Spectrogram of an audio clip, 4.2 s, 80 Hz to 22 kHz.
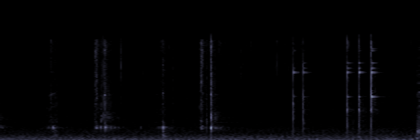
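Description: Pilot Con-70 push-button converter being pumped to draw ink up through the nib: light clicks about twice a second as the plunger is pressed and let spring back, then several quicker, fainter ticks near the end.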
